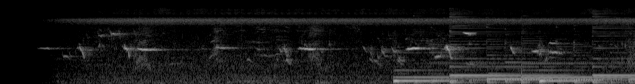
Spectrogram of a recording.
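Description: Birds chirping and whistling in short repeated calls over a steady high-pitched whine. Music with sustained low notes comes in about four seconds in.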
